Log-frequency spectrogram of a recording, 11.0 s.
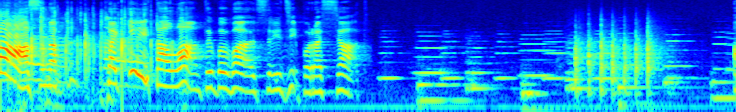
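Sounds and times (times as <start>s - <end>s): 
speech: 0.7s - 5.4s
knocking on a door: 8.5s - 10.0s.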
